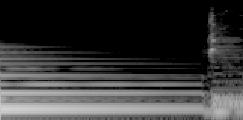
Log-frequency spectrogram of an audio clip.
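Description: A strummed acoustic guitar chord ringing out and fading steadily.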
